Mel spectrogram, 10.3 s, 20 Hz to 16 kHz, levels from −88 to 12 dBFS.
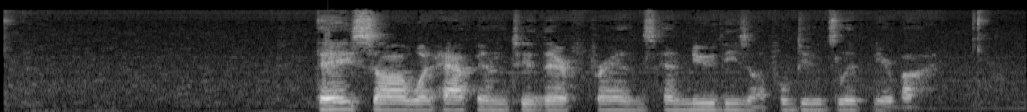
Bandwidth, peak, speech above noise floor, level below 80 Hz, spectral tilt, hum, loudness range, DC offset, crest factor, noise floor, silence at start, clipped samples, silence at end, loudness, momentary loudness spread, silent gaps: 11.5 kHz; 0 dBFS; 34 dB; -60 dBFS; -3 dB/octave; none; 10 LU; under 0.1%; 22 dB; -53 dBFS; 0.05 s; under 0.1%; 0.45 s; -20 LUFS; 19 LU; none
